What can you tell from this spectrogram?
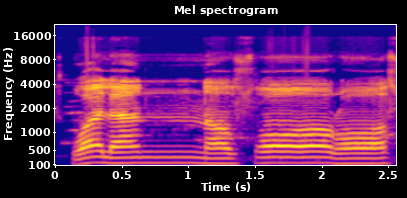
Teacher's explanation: ولن نصارا، لام کو نون کے ساتھ پلس کرنا ہے، نون مشدد ہے غنہ کریں گے. ولن نصارا، صاد کو موٹا کرنا ہے، را کو موٹا کرنا ہے، ایک الف کے لمٹ میں کھینچنا ہے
